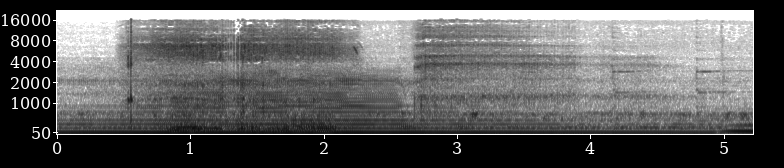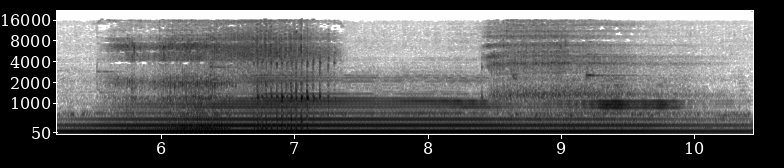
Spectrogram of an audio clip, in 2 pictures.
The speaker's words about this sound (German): Wie entsteht es eigentlich, dieses sägende, röchelnde, für Mitschläfer nervtötende Geräusch? Immer dann, wenn der Luftstrom im Atemweg auf eine Engstelle trifft und das Gewebe an der Stelle vibriert.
